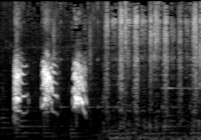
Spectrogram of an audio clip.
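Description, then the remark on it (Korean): A dog barks three times in quick succession, loud, each bark sharp and evenly spaced, followed by a lower, busier background noise and faint activity. “갑자기 저 어디서 개가 개가 짖네요.”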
